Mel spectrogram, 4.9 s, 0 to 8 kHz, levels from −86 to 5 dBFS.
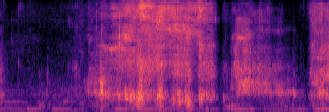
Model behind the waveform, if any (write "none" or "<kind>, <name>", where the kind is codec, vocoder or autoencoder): vocoder, BigVGAN v2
